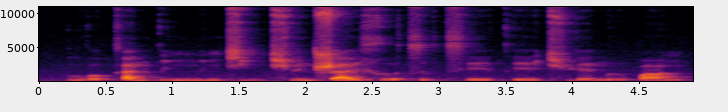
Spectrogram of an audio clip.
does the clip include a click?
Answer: no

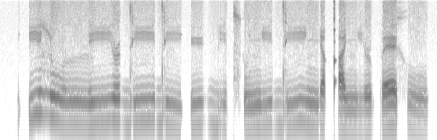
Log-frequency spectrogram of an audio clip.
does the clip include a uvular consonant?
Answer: yes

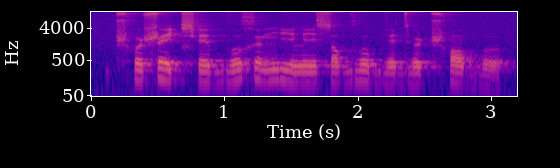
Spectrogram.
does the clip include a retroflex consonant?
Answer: yes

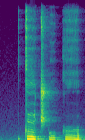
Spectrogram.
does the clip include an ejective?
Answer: yes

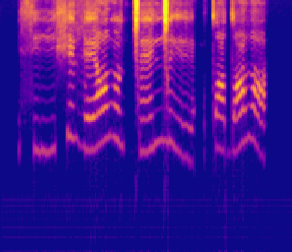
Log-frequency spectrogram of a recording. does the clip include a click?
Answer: yes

